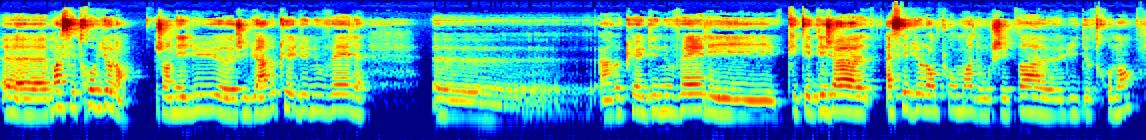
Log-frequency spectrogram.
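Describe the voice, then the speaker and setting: In a room with audible echo, a woman speaks at a very slow pace and fairly low pitch with fairly even intonation and long, frequent pauses. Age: 30s. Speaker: book vlogger and nursing assistant. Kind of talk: casual self-introduction vlog. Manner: hesitant, many fillers.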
